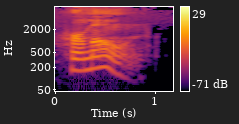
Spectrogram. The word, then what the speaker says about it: Hermon: It's Mount Hermon, or as the Jews would probably pronounce it, Mount Hermon.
